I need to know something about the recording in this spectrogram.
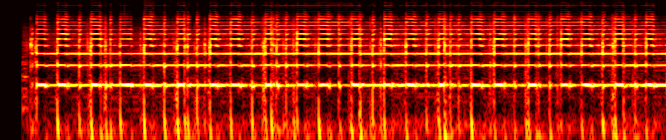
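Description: Song intro on guitar: one held note rings steadily while short notes are picked rapidly and evenly over it, starting just after the opening moment.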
